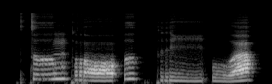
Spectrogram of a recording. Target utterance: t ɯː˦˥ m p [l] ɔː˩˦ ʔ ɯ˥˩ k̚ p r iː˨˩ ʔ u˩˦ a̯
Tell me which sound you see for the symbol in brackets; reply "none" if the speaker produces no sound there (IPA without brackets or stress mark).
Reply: r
